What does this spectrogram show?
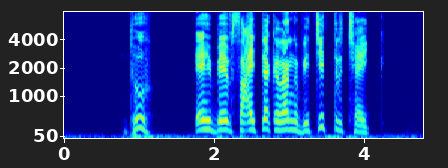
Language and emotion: Maithili, disgusted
